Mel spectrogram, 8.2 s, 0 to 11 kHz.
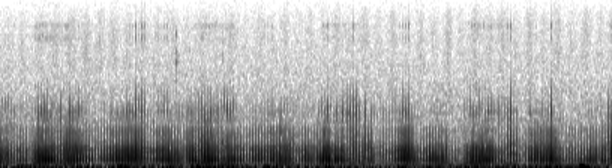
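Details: Looped sounds of a pet cat purring close up. Deep, buzzing purr pulses in regular breath cycles about every 0.7 to 1 second, alternating louder and softer phases. No other voices or background noise.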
